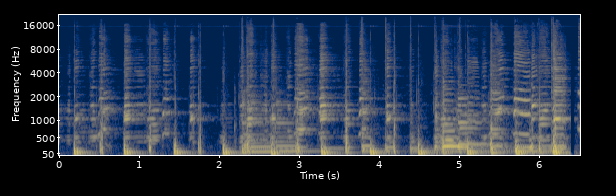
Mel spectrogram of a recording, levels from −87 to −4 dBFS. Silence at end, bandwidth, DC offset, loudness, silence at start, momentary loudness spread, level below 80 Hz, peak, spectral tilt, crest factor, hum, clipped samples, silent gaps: 0 s; 19.5 kHz; under 0.1%; -30 LUFS; 0.1 s; 10 LU; -38 dBFS; -8 dBFS; -6 dB/octave; 22 dB; none; under 0.1%; none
